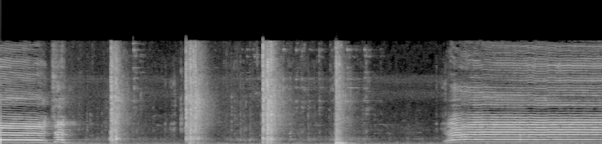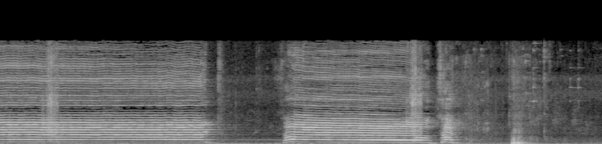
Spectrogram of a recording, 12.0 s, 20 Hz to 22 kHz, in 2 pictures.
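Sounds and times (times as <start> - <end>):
ceremonial horn call: 4.5 - 10.7
dull thump: 11.1 - 11.5.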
